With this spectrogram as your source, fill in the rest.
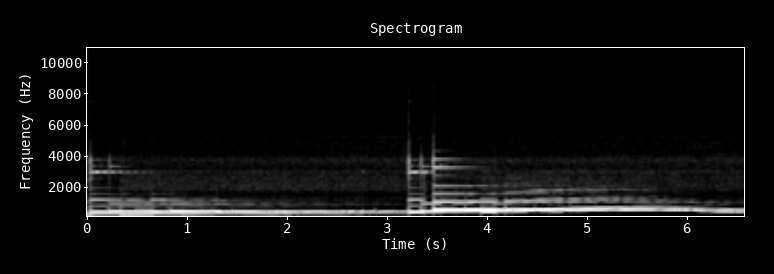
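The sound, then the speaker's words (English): Keyboard notes run through an MF delay pedal set for pitch bends, forming a sustained, siren-like tone that sags, takes a brief sharp attack partway through, then swells upward and slowly falls again. “this MF delay I use for pitch bends, because, you know, sometimes I like to pitch bend because Ben can do it, and yeah, I want to do it too, so it kind of sounds like this.”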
